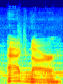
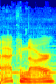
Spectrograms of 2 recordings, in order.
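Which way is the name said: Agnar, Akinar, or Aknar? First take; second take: Agnar; Akinar. First: The name has a G sound in the middle. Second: The name has a K and an extra vowel. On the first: This is how the game's voice actor says it. "he pronounced it Agnar like a G" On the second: This follows the written spelling. "I've been calling him Akinar because that's how it's spelled"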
